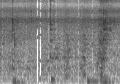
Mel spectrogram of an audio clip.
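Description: Carrot pieces cook in a pan and are stirred, giving a few faint scraping strokes and soft clicks over a quiet background sizzle, close and brief.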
